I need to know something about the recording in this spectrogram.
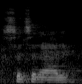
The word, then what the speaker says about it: Cincinnati: No, it's Cincinnati. Yeah. Cincinnati. Oh, is that how it's pronounced?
